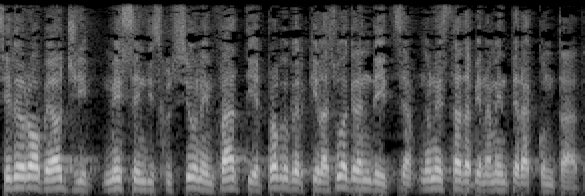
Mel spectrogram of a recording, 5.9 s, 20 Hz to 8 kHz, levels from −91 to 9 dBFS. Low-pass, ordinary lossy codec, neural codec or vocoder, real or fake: 7.2 kHz; none; none; real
